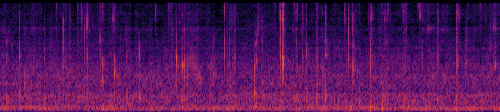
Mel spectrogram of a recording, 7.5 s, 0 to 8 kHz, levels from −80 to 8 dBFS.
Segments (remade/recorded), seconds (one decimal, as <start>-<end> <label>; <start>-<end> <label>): 0.0-3.7 remade; 3.7-4.4 recorded; 4.4-7.5 remade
